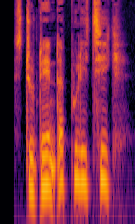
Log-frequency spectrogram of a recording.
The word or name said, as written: studenterpolitik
